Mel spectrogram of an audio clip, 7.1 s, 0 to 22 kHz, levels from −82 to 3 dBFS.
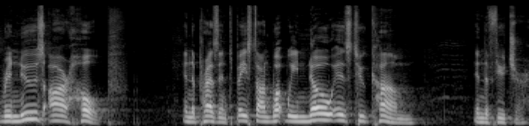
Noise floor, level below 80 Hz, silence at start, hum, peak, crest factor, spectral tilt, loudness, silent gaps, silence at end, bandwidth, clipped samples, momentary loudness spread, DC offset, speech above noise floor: -64 dBFS; -58 dBFS; 0 s; none; -6 dBFS; 18 dB; -5.5 dB/octave; -23 LUFS; none; 0 s; 19 kHz; under 0.1%; 11 LU; under 0.1%; 41 dB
